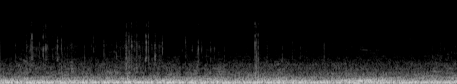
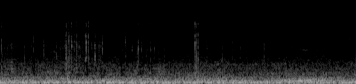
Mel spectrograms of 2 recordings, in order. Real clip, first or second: first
